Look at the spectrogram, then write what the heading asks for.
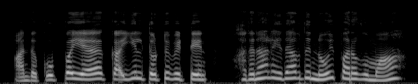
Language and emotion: Tamil, fearful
